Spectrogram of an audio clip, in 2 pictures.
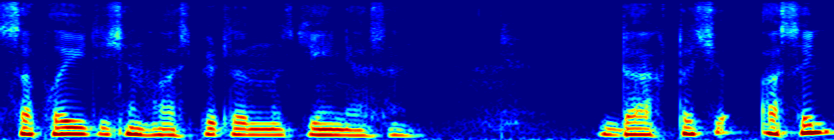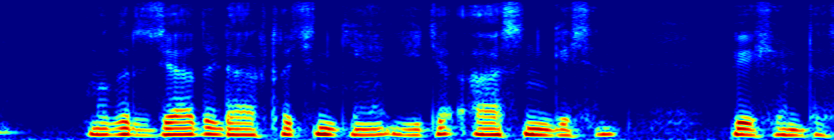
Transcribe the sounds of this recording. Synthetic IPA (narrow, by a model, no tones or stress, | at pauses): sɐpʰɐːit̪ʲit͡ʃʰɐnɦaːspiʈlɐlmɐzkẽːnʲɐːsɐn | ɖaːkʈɐɾt͡ʃʰiɐsɐlʲ | mɐɡɐɾzʲjaːd̪ɐɖaːkʈɐɾt͡ʃʰinkẽːjiːt̪ʲɐʔaːsɐnɡet͡ʃʰɐn | peːʃɐɳʈɐs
